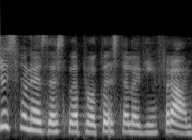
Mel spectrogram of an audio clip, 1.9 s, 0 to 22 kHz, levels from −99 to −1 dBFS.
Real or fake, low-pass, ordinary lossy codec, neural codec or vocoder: fake; none; none; codec, 16 kHz, 1 kbps, FunCodec, trained on Chinese and English, 50 frames a second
